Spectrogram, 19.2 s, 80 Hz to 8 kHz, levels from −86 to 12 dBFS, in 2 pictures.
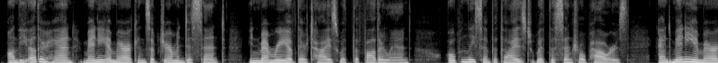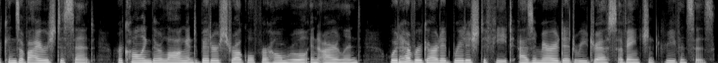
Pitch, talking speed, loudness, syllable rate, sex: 210 Hz, 165 wpm, -19 LUFS, 5.4 syllables/s, female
